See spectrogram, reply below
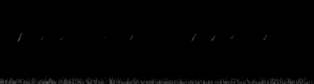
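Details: Chicken chicks of a native breed, raised free-range in a homemade brooder in Kitahiroshima, Hiroshima Prefecture, Japan, give high, short peeps in quick bursts. About a dozen scattered notes over three seconds against a low, steady rumble.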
